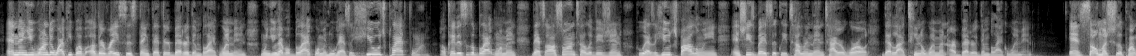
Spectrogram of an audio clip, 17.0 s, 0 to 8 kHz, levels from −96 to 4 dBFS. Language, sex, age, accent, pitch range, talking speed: English, female, 20-39, American, 170-220 Hz, 220 wpm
